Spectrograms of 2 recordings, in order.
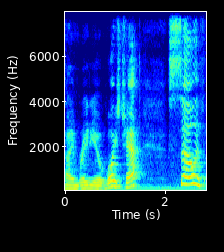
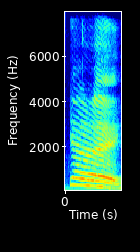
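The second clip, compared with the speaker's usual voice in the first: mock cheer; 3 semitones higher, 8 dB louder than usual. Real, not acted. Cheering one viewer.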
